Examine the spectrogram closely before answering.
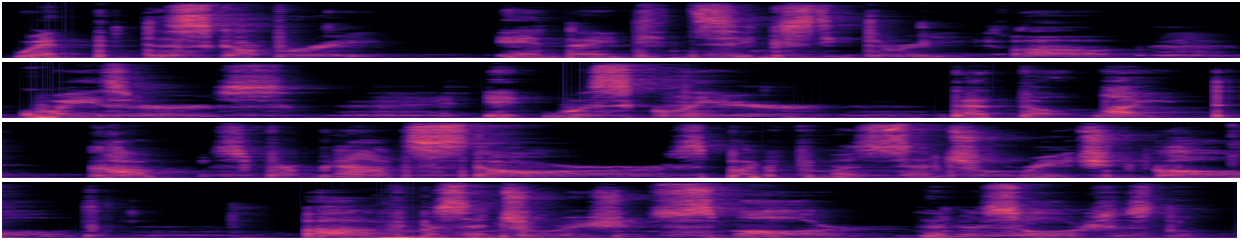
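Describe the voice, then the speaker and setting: A man in his thirties whose first language is Slovak, whispering softly as an ASMR streamer who reads space facts with chatty, meandering asides to viewers. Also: moderate pace, rough recording. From United States. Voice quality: breathy whisper.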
